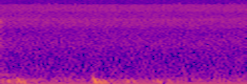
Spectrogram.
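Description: A few faint, low thumps from a handheld microphone being handled as its holder moves, over a steady low electrical hum.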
